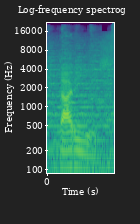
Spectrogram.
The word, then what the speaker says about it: দারিউস: পাশ্চাত্যের উচ্চারণে দারায় ভূষের নাম হয়ে যায় দারিউস।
